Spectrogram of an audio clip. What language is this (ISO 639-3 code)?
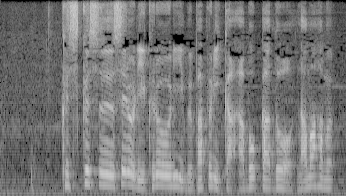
jpn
